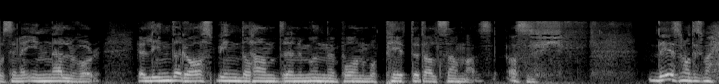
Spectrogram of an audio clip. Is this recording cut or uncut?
cut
